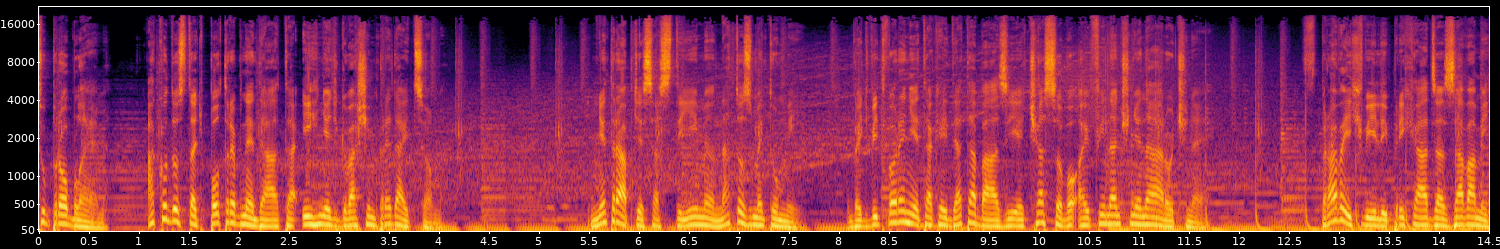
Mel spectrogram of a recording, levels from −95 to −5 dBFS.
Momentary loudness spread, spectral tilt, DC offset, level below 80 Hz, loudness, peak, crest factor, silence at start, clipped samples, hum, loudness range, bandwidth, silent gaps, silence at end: 15 LU; -5 dB/octave; under 0.1%; -26 dBFS; -15 LUFS; 0 dBFS; 14 dB; 0 s; under 0.1%; none; 2 LU; 19 kHz; none; 0 s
